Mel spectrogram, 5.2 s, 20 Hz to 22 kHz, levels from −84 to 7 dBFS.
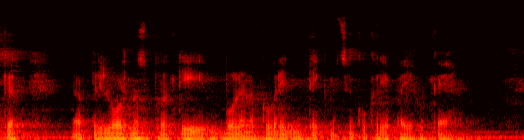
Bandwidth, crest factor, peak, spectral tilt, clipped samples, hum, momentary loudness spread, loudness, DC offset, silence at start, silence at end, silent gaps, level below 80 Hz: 12 kHz; 20 dB; -18 dBFS; -8 dB/octave; under 0.1%; none; 14 LU; -38 LUFS; under 0.1%; 0 s; 0 s; none; -40 dBFS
